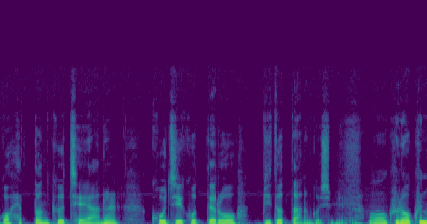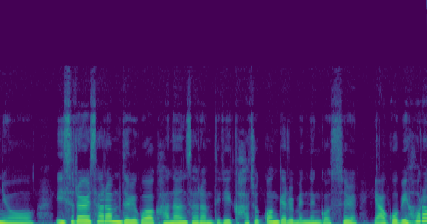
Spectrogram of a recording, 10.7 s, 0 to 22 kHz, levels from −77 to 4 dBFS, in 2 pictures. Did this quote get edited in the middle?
no; 0 cuts

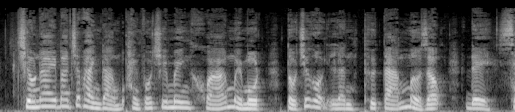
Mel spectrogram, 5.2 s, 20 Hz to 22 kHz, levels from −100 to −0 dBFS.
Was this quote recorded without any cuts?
no; 2 cuts; at 1.2 s, 3.2 s

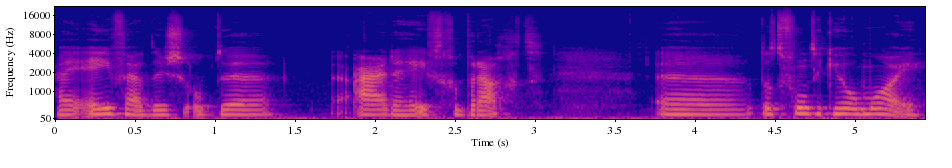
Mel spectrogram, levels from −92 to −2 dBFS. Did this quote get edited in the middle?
no; 0 cuts

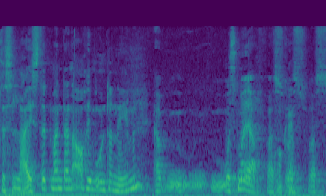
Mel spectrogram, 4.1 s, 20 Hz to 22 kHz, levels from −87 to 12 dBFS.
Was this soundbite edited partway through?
no; 0 cuts

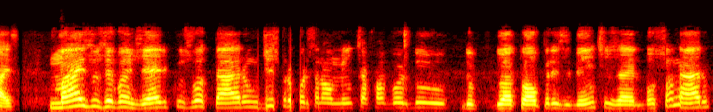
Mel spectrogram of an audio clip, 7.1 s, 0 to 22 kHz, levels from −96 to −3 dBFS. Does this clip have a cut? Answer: yes; 1 cut; at 4.5 s

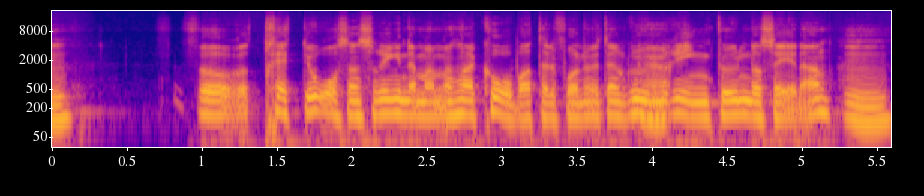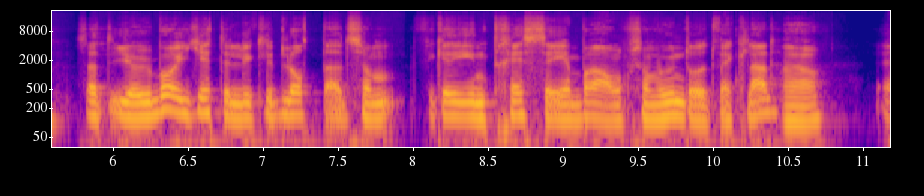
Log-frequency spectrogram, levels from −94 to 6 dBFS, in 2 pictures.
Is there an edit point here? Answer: yes; 1 cut; at 7.9 s

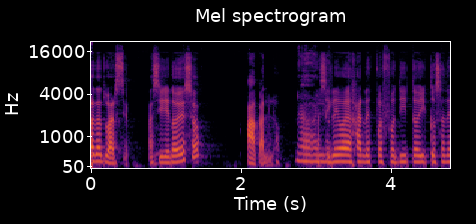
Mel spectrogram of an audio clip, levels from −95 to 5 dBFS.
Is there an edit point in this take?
yes; 2 cuts; at 1.1 s, 3.2 s

